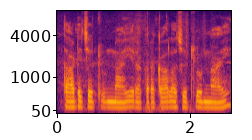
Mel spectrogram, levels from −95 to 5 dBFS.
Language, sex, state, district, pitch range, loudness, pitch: Telugu, male, Telangana, Komaram Bheem, 115-120 Hz, -18 LUFS, 115 Hz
